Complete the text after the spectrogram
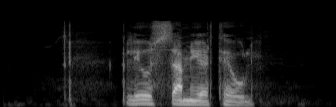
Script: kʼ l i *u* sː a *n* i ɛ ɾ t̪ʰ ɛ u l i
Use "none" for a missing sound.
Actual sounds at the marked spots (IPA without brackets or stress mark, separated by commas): u, m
